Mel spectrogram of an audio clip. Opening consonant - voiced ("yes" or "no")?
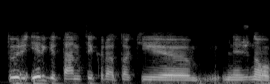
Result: no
